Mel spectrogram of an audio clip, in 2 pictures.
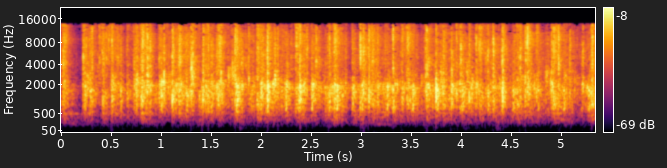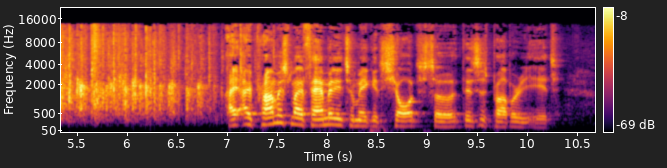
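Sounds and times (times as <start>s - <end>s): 
room full of people applauding: 0.0s - 7.6s
speech: 7.0s - 10.4s.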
